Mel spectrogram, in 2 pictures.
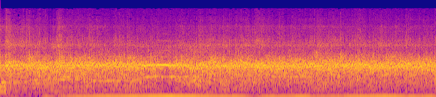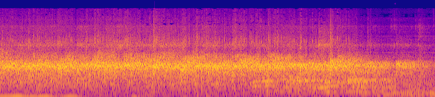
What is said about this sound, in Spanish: Denle un aplauso.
